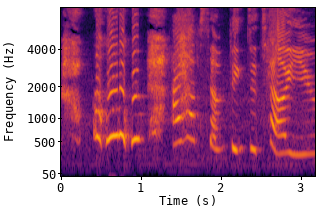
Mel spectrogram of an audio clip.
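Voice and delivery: acted giggling, high-pitched and drawn out. Retelling a drive home, speaker quotes their mom, imitating mom giggling. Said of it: "my mom starts giggling".

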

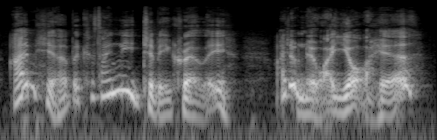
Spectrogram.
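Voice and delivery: amateurish put-on character voice, swooping and sing-song. Voicing a second pop vinyl figure answering: bad Aziraphale voice. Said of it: "bad voices".

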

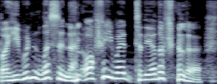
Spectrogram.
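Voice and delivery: put-on high, piping old-lady leprechaun voice. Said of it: "chicken lady leprechaun".

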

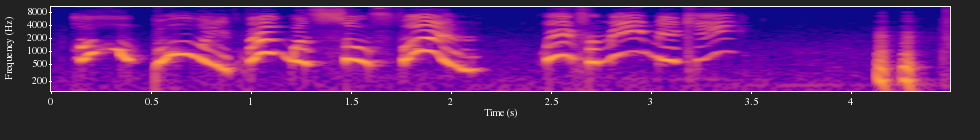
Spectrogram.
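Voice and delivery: very high, squeaky, swooping sing-song voice. Introducing each character in turn, now speaking as Minnie Mouse. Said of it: "here's Minnie Mouse".

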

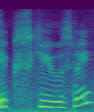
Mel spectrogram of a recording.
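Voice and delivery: excuse me said with pitch rising low to high. Retelling how a woman said a phrase to an American: rising intonation on excuse me. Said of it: "С вопросительной интонацией. ... Как бы снизу вверх".

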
